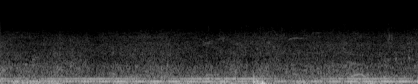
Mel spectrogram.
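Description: Small boat's motor running steadily at low speed, a low even hum, with wind noise on the microphone. A single knock about two and a half seconds in.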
